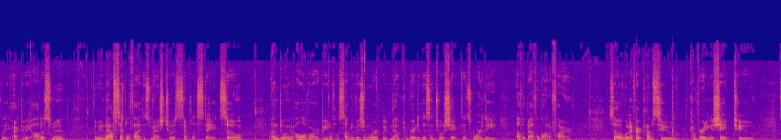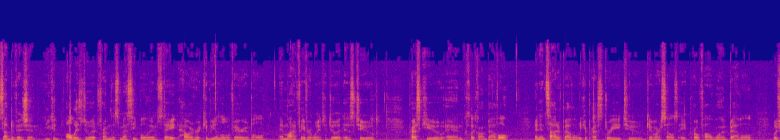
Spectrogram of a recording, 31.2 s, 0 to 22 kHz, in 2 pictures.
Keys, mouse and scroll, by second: 1.5-1.8 scroll down 1, 1.8 middle click, 2.4 alt+a, 3.0 middle click, 4.1 scroll up 1, 4.8 scroll up 1, 6.4 scroll down 1, 7.1-10.2 middle drag, 10.2 scroll down 1, 10.4 middle click, 11.7 scroll up 1, 12.1 click, 12.4 shift+middle click, 12.7 shift+scroll up 1, 13.2 scroll down 1, 13.5 shift+middle click, 14.8 scroll down 1, 15.3 scroll up 1, 17.9-18.8 scroll down 1, 18.8 scroll up 1, 23.0 q, 24.9 click, 27.4 3.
